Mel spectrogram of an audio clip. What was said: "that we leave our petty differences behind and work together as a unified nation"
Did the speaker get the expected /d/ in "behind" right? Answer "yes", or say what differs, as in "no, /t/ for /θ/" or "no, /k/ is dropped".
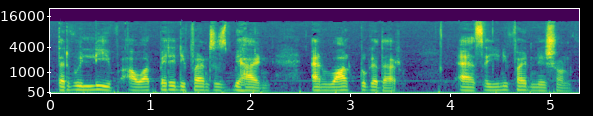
yes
